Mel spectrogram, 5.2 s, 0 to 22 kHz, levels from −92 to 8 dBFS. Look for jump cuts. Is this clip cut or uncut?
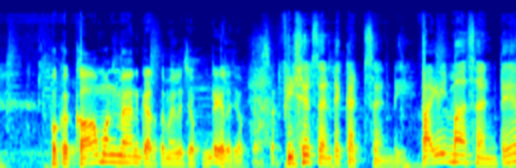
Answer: cut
